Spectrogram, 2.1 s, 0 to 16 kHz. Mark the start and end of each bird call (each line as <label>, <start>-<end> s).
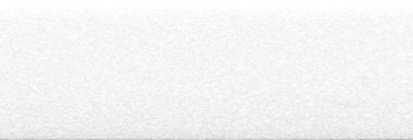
Yellow-rumped Warbler (Setophaga coronata), 0.8-2.1 s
